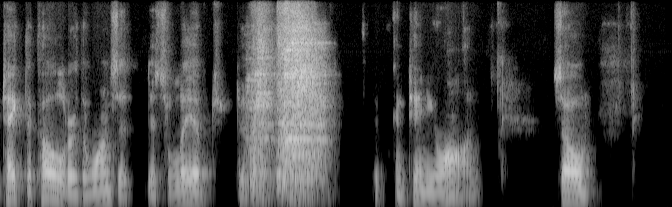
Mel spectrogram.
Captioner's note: metal clanking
